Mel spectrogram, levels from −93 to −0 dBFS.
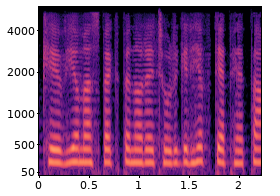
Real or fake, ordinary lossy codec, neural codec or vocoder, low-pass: fake; AAC, 24 kbps; codec, 16 kHz, 0.2 kbps, FocalCodec; 5.4 kHz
